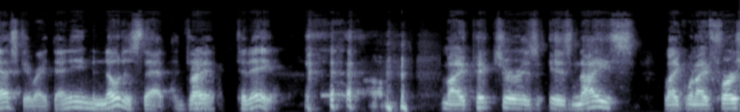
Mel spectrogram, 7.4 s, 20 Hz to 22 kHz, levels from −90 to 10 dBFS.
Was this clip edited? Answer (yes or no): yes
